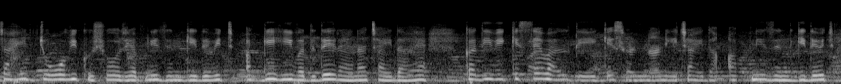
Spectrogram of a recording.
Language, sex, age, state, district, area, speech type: Punjabi, female, 18-30, Punjab, Gurdaspur, rural, spontaneous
